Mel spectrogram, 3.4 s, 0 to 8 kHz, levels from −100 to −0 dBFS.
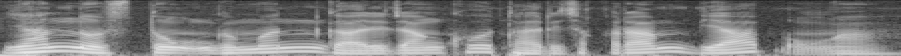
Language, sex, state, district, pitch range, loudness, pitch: Garo, male, Meghalaya, West Garo Hills, 105-145 Hz, -17 LUFS, 115 Hz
